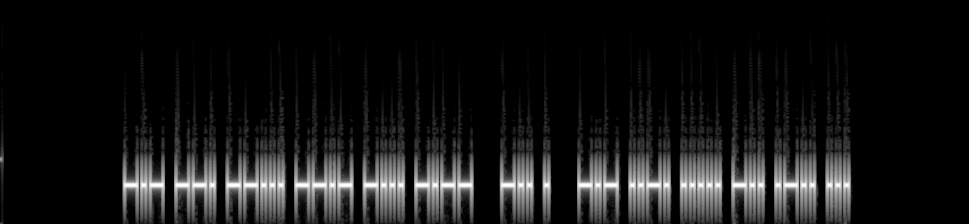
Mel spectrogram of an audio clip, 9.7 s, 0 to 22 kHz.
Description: Morse code, heard as a keyed tone, about 28 wpm, 700 Hz. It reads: KG7QBY DE KF5DLS
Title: USA Callsign DE Callsign - 6 Characters - 28wpm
